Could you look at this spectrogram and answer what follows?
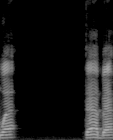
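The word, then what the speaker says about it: وَتَبَّ: Laha bin wa. Ta ba fata. Taba, ba fataba, taba. When we make the waqf, we make the ba sakin. Now, when the ba becomes sakin, we do the qalqala, and on top of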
